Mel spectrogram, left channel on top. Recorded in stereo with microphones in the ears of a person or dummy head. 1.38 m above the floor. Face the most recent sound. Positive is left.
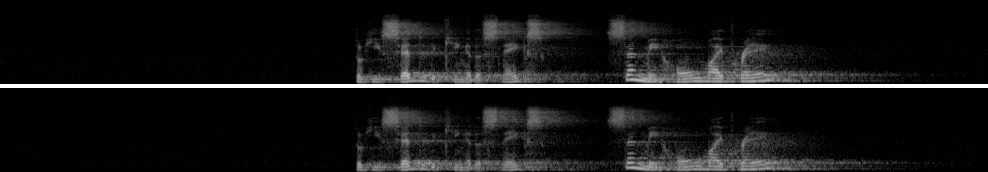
turn(degrees=20)  # may be behind; listen again after turning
